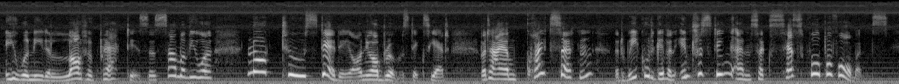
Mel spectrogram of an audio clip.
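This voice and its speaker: A woman voicing a stern, formidable schoolmistress in an audiobook, speaking crisply, precisely and with command. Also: on the high side, wildly swooping pitch, fairly quick, soft background music, voice pushed up, rough recording. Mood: authoritative. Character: stern, formidable, brisk schoolmistress at a witches' academy. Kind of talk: audiobook character acting. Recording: 1984 audiobook from cassette.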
